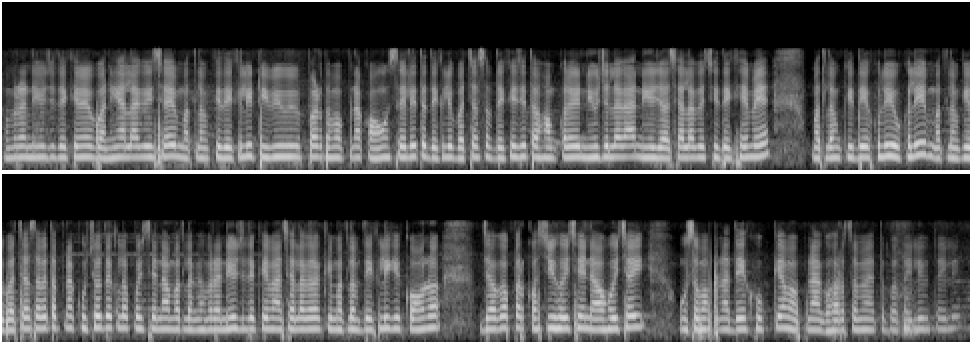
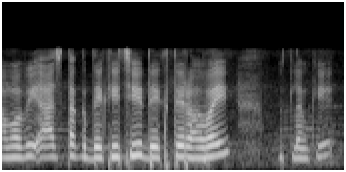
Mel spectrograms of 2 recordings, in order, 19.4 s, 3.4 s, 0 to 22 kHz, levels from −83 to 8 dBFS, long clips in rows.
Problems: background conversations at intervals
